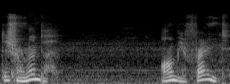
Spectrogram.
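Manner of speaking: put-on accent, sounding Irish or Australian. After trading jabs with a friend: Irish or Australian accent. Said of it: "I can't tell whether you're trying to do an Irish accent or an Australian one".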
